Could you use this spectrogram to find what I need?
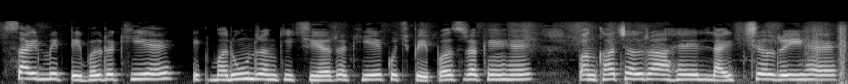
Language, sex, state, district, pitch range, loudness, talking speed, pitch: Hindi, female, Madhya Pradesh, Bhopal, 215-240 Hz, -11 LUFS, 170 wpm, 225 Hz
